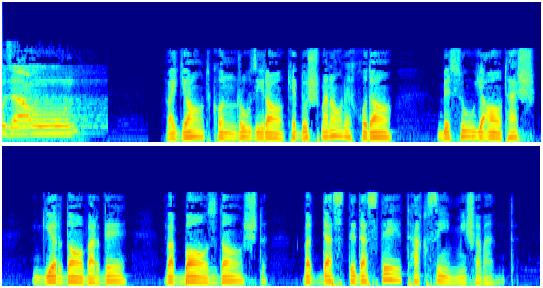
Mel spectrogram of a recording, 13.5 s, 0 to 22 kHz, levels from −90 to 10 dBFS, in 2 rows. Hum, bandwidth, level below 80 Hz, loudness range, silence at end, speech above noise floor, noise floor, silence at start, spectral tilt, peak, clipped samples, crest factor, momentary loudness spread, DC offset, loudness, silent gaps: none; 7 kHz; -44 dBFS; 3 LU; 0.45 s; 48 dB; -70 dBFS; 0 s; -6.5 dB/octave; -6 dBFS; under 0.1%; 18 dB; 14 LU; under 0.1%; -23 LUFS; 1.87-1.93 s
